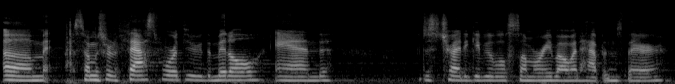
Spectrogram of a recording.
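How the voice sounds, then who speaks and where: A woman reading fiction aloud to a live audience, measured and unhurried, with soft "um"s in her asides between passages. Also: fairly low pitch, little pitch movement. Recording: long hall reverb.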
